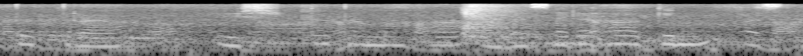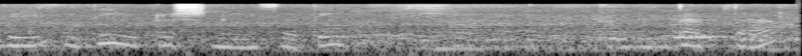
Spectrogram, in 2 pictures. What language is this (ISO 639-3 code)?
san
